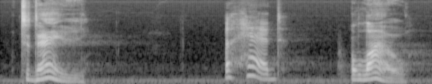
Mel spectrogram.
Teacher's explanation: two syllable second syllable stressed today ahead allow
